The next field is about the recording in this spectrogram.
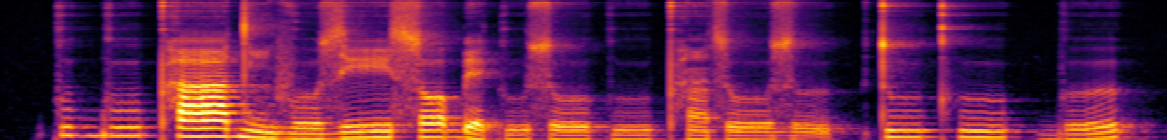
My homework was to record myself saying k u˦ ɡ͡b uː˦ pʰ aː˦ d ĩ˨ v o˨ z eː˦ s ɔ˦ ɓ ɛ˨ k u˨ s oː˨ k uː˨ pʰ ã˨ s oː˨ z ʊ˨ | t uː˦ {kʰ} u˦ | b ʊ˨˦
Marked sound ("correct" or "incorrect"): correct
